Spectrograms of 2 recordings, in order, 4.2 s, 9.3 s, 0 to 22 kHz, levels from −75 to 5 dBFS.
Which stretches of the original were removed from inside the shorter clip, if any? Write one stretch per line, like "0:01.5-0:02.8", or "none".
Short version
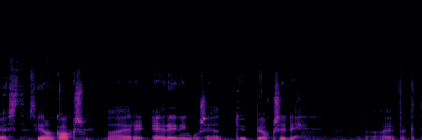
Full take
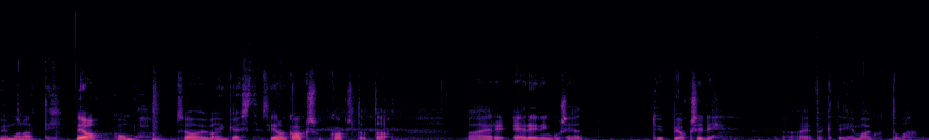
0:03.2-0:04.5
0:05.9-0:06.5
